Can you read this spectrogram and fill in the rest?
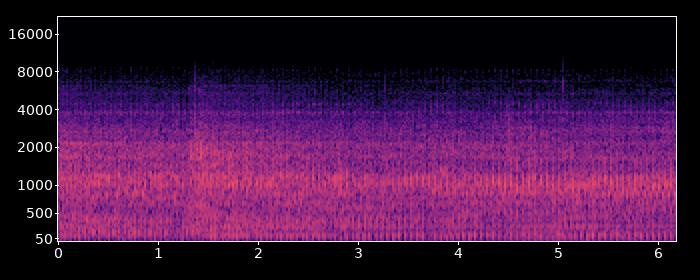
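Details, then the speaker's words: Honda XL 350 single-cylinder motorcycle on a test ride after a blown head gasket repair, still bogging down under acceleration; uneven beat with skipped, spluttering firing pulses, engine misfire of unknown cause, points and carburettor float bowl to be checked. "that was anything but enjoyable on both the misfiring and the handling fronts, but it confirms one thing: it's time to break out the spanners and have a look and see if I can get to the bottom of this."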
